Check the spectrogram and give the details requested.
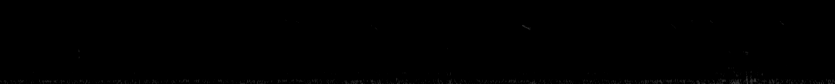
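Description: Near silence with faint, short, high chirps of small birds scattered throughout, a few quick descending notes among them.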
